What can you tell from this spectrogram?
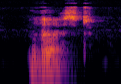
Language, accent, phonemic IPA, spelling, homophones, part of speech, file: English, Southern England, /vɜːst/, versed, verst, adjective / verb, LL-Q1860 (eng)-versed.wav
- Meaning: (adjective) Knowledgeable or skilled, either through study or experience; familiar; practiced; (verb) past of verse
